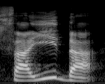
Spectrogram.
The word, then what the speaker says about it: saída: E quando nós estamos pronunciando a sílaba, o i será tônico, ele será mais forte. Saída.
